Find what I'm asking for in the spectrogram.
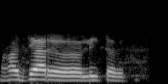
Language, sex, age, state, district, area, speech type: Sindhi, female, 30-45, Gujarat, Junagadh, urban, conversation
